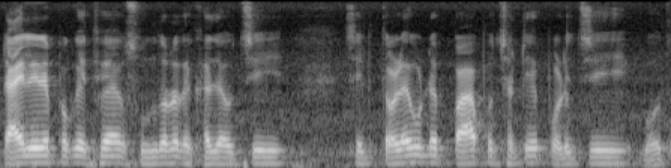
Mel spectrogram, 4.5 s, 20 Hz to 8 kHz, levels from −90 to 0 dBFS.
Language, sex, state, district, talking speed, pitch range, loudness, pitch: Odia, male, Odisha, Malkangiri, 160 wpm, 110-125 Hz, -22 LUFS, 115 Hz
